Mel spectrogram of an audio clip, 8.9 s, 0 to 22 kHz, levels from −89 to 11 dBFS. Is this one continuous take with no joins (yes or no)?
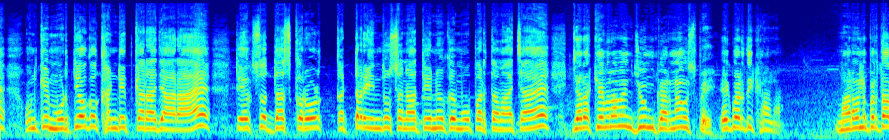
no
